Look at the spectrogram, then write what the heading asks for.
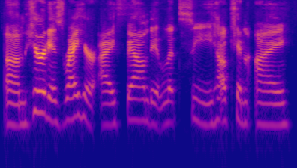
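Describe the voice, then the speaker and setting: Woman, slow halting lecture, many ums, reading slides, english not her first language, dry close sound. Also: mid-range voice, steady tone, fairly bright tone, dry recording. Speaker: online show host.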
